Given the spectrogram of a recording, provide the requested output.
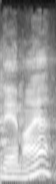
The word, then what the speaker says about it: Nehemiah: Very much in keeping with our current series in Nehemiah, and that is the correct way to pronounce it. I would say so. I'd say it was Nehemiah, but you feel free to pronounce it differently and be wrong.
